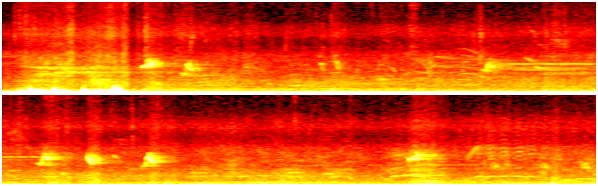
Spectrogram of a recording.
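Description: Quiet background with a few short, high bird-like chirps scattered through it. A louder low, pulsing call sounds in the first second.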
